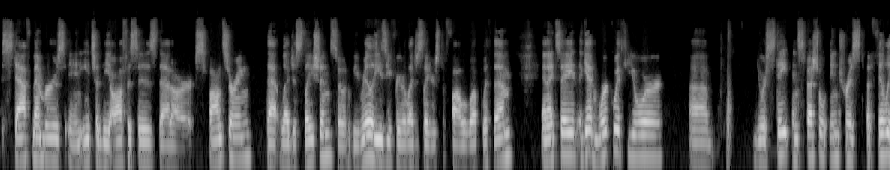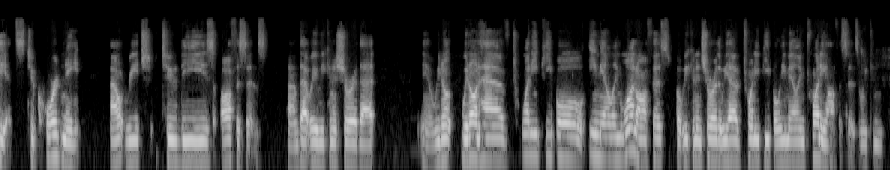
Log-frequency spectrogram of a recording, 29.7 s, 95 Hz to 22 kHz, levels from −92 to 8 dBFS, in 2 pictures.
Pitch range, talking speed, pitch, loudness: 120-145 Hz, 160 wpm, 130 Hz, -21 LUFS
